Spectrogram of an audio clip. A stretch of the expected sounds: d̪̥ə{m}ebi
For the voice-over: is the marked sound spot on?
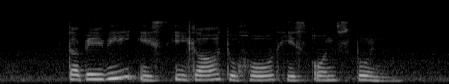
no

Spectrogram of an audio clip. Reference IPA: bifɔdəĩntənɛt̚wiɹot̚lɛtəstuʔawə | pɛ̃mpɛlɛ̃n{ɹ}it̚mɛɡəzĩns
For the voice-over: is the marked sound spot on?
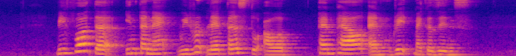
yes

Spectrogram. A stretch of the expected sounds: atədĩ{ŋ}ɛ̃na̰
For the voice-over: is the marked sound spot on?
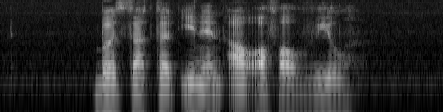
no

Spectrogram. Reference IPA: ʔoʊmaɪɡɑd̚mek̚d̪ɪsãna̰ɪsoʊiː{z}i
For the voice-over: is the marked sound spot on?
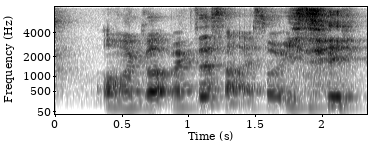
yes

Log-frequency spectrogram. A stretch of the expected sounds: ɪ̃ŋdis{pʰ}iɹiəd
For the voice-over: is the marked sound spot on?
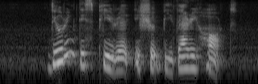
yes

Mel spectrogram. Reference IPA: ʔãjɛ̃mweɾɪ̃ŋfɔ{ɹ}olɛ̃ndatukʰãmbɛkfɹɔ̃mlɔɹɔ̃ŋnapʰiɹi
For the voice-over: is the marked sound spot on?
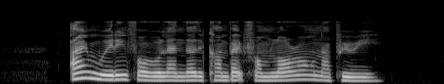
yes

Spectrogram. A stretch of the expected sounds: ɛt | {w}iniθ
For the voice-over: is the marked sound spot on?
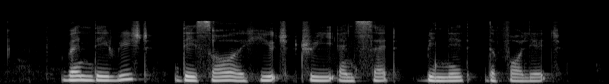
no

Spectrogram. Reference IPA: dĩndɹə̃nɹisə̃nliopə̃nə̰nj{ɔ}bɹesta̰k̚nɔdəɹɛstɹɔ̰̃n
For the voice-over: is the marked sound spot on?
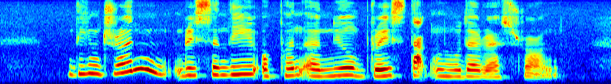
no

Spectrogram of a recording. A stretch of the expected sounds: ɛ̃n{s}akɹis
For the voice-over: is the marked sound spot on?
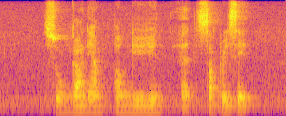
yes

